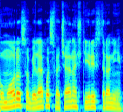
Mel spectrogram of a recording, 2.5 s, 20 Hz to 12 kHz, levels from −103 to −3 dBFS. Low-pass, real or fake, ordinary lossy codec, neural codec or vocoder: none; real; none; none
